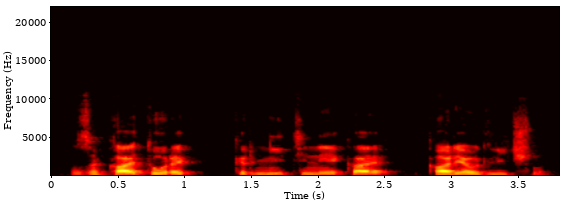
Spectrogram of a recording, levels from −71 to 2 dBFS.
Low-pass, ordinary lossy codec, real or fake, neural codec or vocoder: 10.8 kHz; none; real; none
